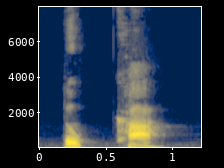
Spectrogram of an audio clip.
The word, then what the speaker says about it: dukkha: So it's duk or dukkha, the ha.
